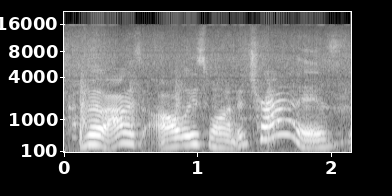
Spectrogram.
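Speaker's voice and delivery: ordinary talk, nothing marked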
